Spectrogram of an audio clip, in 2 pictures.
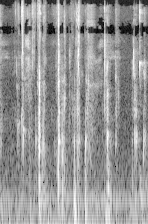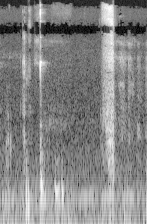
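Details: Pet French Bulldogs munching fruit pieces, quick sharp crunches roughly every half second, then a wetter smacking burst toward the end, recorded up close in a small room.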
